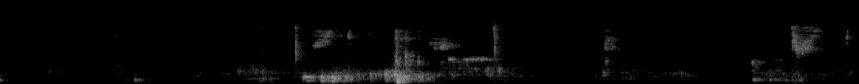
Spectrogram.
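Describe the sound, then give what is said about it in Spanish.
A few sharp clicks and taps on a computer keyboard, somewhat irregular, mixed in with muffled vocal sounds and light background noise. “Bueno, no me escribe el teclado, no sé por qué, disculpad.”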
